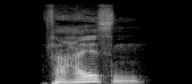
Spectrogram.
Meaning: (verb) 1. to promise 2. past participle of verheißen; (adjective) promised
- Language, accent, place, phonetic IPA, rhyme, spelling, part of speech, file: German, Germany, Berlin, [fɛɐ̯ˈhaɪ̯sn̩], -aɪ̯sn̩, verheißen, verb, De-verheißen.ogg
